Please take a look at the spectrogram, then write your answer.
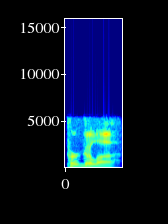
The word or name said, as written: pergola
